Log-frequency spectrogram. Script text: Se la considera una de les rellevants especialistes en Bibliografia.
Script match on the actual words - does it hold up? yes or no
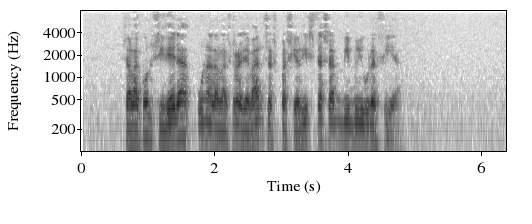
yes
